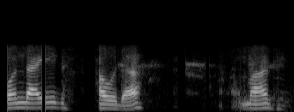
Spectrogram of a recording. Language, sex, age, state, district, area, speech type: Kannada, male, 18-30, Karnataka, Dakshina Kannada, rural, conversation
